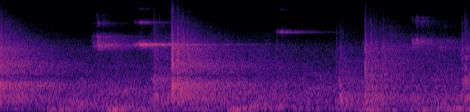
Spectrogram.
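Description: Squash ball struck hard during a rally, two sharp echoing cracks about two seconds apart, with short high squeaks of court shoes on the wooden floor between them.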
